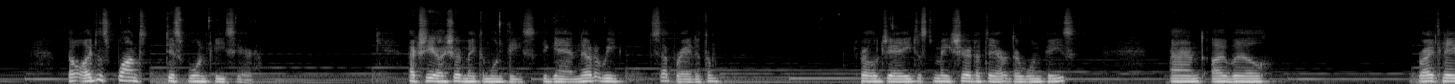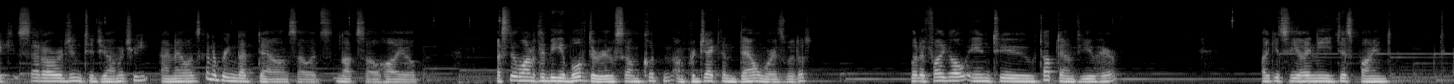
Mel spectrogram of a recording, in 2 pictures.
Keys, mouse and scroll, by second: 0.2-0.5 scroll down 1, 0.5 middle click, 1.2 click, 1.5 middle click, 2.2 shift+click, 2.6-3.9 middle drag, 3.9-4.3 scroll up 1, 4.3 middle click, 4.7 scroll down 1, 5.0 Tab, 5.5 click, 5.9 click, 6.7-8.4 middle drag, 8.4 ctrl+j, 9.5-10.2 scroll up 1, 10.2 click, 10.6-11.5 middle drag, 11.5-11.9 scroll down 2, 11.9 middle click, 12.9 click, 13.2-13.7 middle drag, 13.7-15.9 right drag, 15.9-16.8 middle drag, 16.8 click, 18.3-19.3 middle drag, 19.3 scroll up 2, 19.6-20.0 shift+middle drag, 20.0-20.5 scroll up 2, 20.5-22.2 middle drag, 22.2 scroll down 2, 22.3-25.3 middle drag, 25.7 click, 26.2-26.9 scroll up 2, 26.9-27.4 shift+middle drag, 27.4-27.9 scroll up 2.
